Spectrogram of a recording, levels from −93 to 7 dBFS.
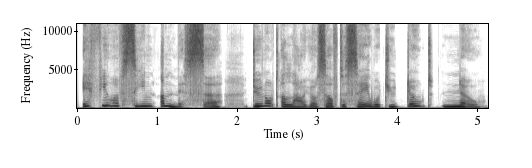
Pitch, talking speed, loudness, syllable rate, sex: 245 Hz, 185 wpm, -18 LUFS, 4.3 syllables/s, female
